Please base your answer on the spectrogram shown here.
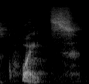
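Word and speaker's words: quoits: what that game is it's spelled q u o i t ts quaits see if you can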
